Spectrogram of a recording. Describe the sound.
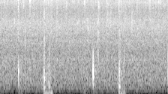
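Rain falling on an umbrella makes a faint, steady patter. A few sharper drop taps stand out at irregular intervals.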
